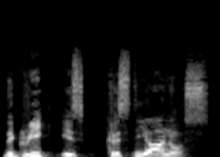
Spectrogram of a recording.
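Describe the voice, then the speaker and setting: Male pastor, high voice, earnest explanatory sermon delivery. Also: animated, slow pace. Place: church.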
